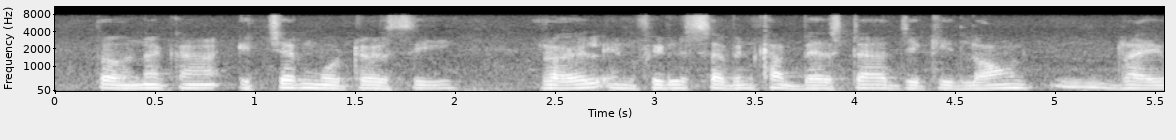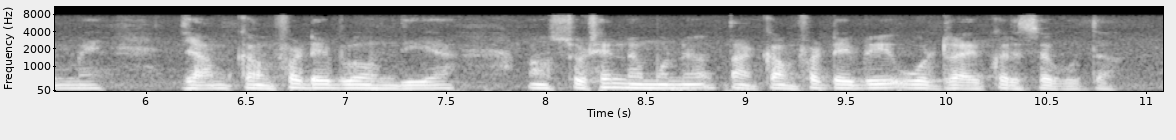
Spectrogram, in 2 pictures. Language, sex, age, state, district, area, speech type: Sindhi, male, 45-60, Maharashtra, Thane, urban, spontaneous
